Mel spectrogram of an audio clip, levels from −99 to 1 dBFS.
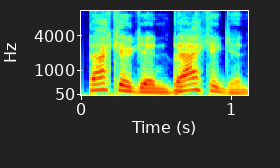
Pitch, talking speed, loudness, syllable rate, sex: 170 Hz, 215 wpm, -15 LUFS, 5.4 syllables/s, male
